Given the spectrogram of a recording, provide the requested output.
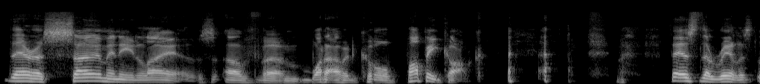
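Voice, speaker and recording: A man's voice: mid-range voice, a bit bright. A man co-hosting a casual review chat, speaking in a wry, wordy way. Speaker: podcast co-host.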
